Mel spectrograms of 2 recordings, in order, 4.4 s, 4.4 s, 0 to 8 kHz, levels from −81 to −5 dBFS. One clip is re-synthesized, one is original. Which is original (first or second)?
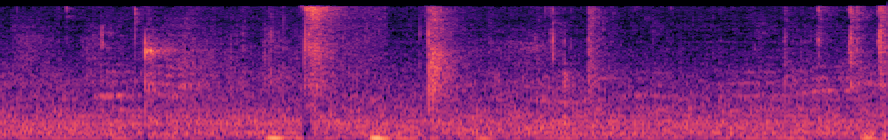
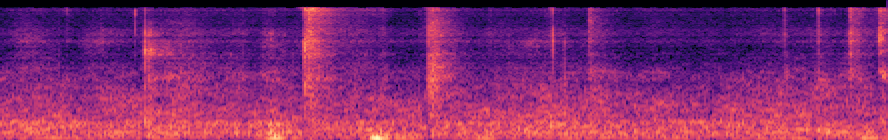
first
